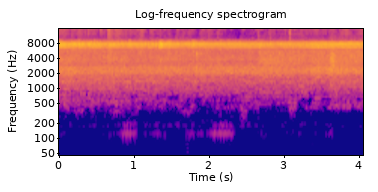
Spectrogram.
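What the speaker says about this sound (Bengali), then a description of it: "এবারে আমি ভাজা শুরু করেছি, তেল গরম হয়ে গেছে" Shredded potatoes frying in hot oil, a dense, even hiss that holds steady and loud from start to finish with no voices.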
